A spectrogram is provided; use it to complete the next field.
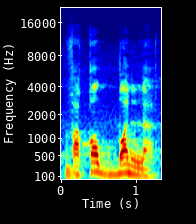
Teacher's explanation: Tidak ada mendengar athar dal, tidak mendengar kesan pada huruf dal tersebut. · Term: idgham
